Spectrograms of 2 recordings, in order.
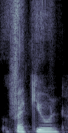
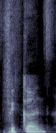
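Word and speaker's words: fecund: इसको कुछ लोग बोलते हैं फैक्यूंड, कुछ बोलते हैं फिकंड, कुछ बोलते हैं फिकंड।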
